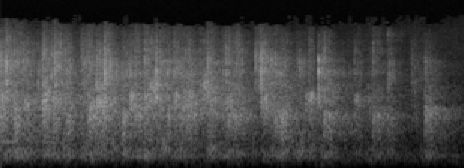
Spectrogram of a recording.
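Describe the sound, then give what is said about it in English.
A church audience applauds during a service with dense, steady clapping that holds at an even level for about three seconds, thinning slightly toward the end. No voices stand out. “Round by applause, yes?”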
